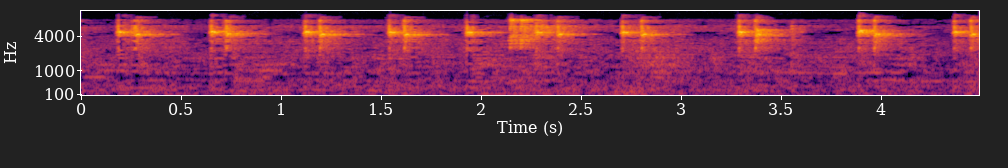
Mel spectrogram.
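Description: A squirrel gives sharp, high chips, repeated about twice a second in an uneven series.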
